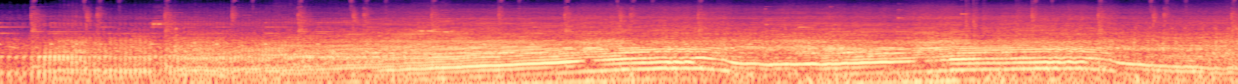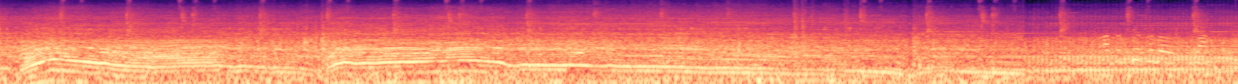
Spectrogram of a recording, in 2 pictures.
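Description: Motorcycle engine rising and falling in pitch several times as the bike accelerates and shifts gears, then running at a steadier pitch, over a steady low rumble.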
